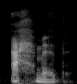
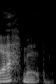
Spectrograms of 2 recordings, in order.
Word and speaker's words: Ahmed: And they Arab, like, you know, in high school and middle school, I would meet some Arab kids who would tell me that I was saying my name the wrong way. They'd be like, actually, your name is Ahmed.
